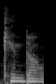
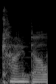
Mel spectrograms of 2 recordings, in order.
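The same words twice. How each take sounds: First: The first part sounds like the word kindle. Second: The first part does not sound like kindle. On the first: "I'm pronouncing it Kindala ... because I'm assuming it's meant to be like Kindle" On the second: "instead of Kindala"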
